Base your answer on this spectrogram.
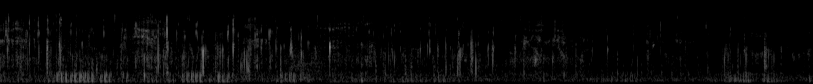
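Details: Pet cats feeding on soft food, heard up close as a dense run of sharp, moist clicks and smacks from licking and chewing. The sounds are rapid and irregular throughout, with a slight lull near the end.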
